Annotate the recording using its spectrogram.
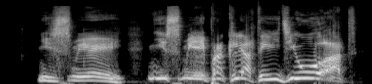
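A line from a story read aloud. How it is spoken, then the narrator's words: Hoarse rasping. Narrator (Russian): хрипел Искашмир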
